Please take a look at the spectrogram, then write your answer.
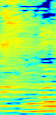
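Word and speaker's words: pseudo: तो बेटा एक सूडो force, P silent, सूडो force जो होता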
